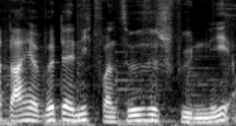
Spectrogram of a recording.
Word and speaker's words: Funès: ich ohne zu überlegen, der Franzose Louis de Funès. Er ist der Sohn spanischer Einwanderer, daher wird er nicht französisch Funès ausgesprochen, sondern spanisch Funès.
